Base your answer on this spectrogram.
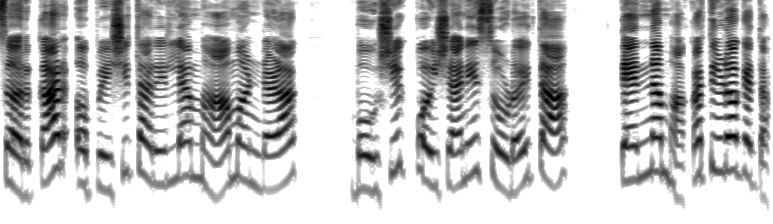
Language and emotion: Goan Konkani, angry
